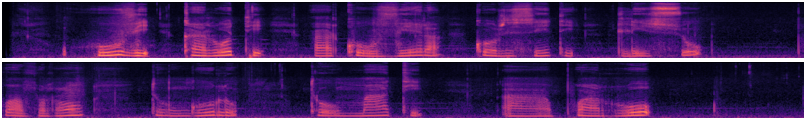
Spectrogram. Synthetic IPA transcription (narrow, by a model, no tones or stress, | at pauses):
huvi | kʰaɾot̪ʰiaɾikʰoveɾə | kʰoɾizet̪ilesu | pʰwavrɔ̃ | t̪oŋɡulut̪ʰomat̪ʰi | apʰwaro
